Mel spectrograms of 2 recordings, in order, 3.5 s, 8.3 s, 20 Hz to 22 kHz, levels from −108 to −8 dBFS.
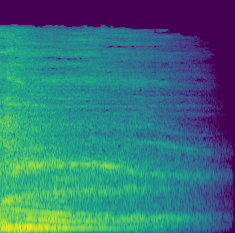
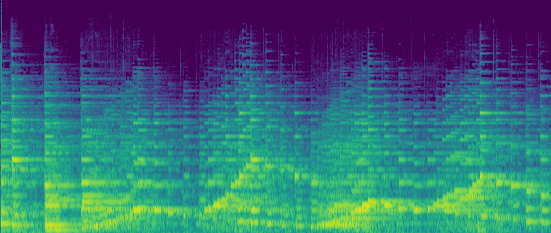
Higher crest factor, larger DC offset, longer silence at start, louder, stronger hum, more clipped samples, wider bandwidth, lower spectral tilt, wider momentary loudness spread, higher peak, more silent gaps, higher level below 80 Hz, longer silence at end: about the same, 20 dB vs 16 dB; neither; about the same, 0 s vs 0 s; first, -18 LUFS vs -22 LUFS; neither; neither; first, 14 kHz vs 8.8 kHz; second, -6 dB/octave vs -8 dB/octave; first, 23 LU vs 10 LU; first, 0 dBFS vs -6 dBFS; neither; about the same, -38 dBFS vs -40 dBFS; first, 1 s vs 0 s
